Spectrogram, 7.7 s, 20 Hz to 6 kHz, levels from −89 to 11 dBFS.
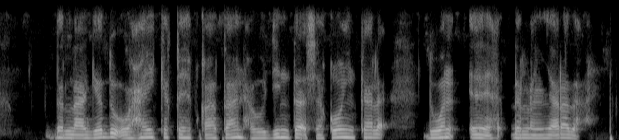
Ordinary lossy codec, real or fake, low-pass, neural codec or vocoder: Opus, 32 kbps; real; 5.4 kHz; none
